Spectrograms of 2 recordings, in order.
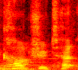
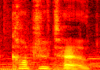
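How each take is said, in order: First: It is said in the speaker's usual accent. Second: It is said in a put-on British accent.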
